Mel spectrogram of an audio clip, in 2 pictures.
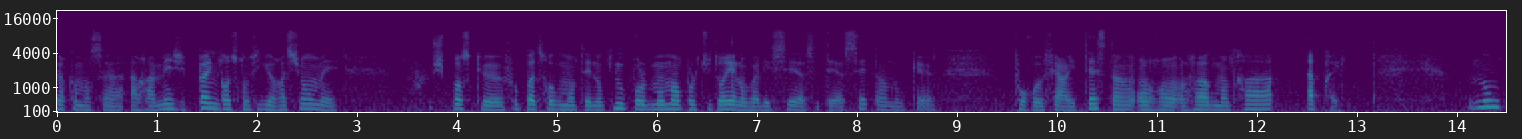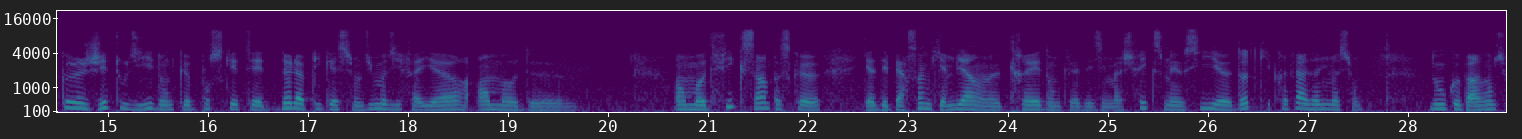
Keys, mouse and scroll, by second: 3.2 middle click, 6.0 click, 8.5 middle click, 10.3 KP_0.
